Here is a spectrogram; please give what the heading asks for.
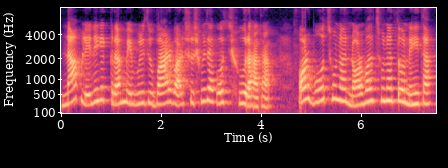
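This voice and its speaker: A woman narrating a moral family story in a steady storytelling manner. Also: high-pitched. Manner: slow, even storytelling.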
